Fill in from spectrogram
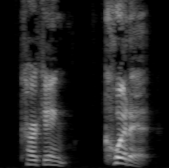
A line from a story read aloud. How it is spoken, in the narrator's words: growled, his voice pitched just like an Alor calling out orders on the battlefield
